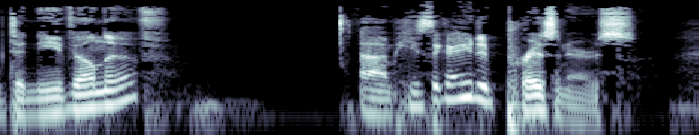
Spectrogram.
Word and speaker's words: Denis Villeneuve: think it I think you say his name denis villeneuve he's the guy needed prisoners and I like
